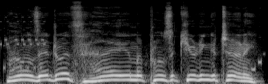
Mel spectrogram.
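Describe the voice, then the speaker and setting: A man voicing a solemn, refined, guilt-ridden prosecutor in a video game, speaking formally and gravely. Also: sits high, fast, a little hiss or hum, lightly acted. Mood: resigned. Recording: loud game music underneath. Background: video game music.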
